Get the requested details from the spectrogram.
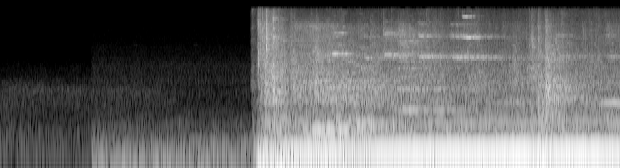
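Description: A heavy metal door rumbles as it rolls open.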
